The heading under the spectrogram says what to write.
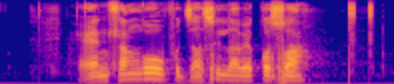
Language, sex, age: Tsonga, male, 19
